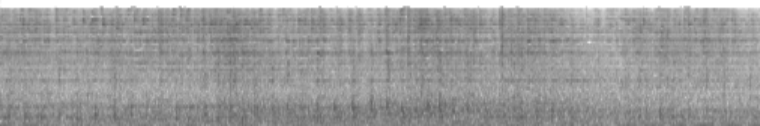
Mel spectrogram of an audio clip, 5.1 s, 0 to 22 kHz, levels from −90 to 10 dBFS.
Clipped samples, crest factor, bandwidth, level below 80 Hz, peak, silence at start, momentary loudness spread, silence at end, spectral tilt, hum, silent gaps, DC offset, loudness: under 0.1%; 20 dB; 17 kHz; -44 dBFS; -8 dBFS; 0 s; 6 LU; 0 s; -1 dB/octave; none; none; under 0.1%; -24 LUFS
